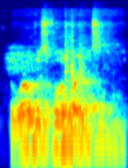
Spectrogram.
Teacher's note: The W sound is just some rushing air because there's no solid anything in it.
